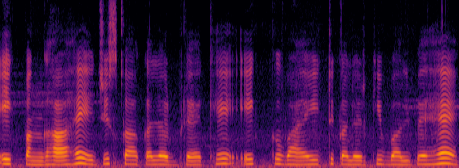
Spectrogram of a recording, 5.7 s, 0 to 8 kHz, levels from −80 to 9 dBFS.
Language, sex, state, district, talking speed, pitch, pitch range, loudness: Hindi, female, Jharkhand, Deoghar, 135 wpm, 200 Hz, 190-225 Hz, -19 LUFS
